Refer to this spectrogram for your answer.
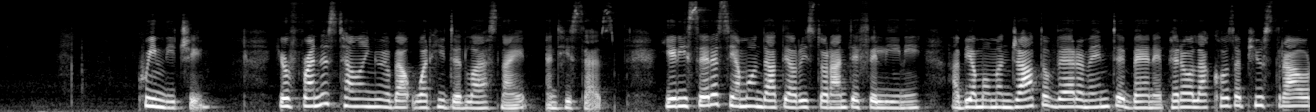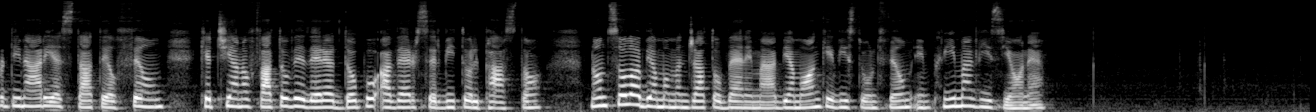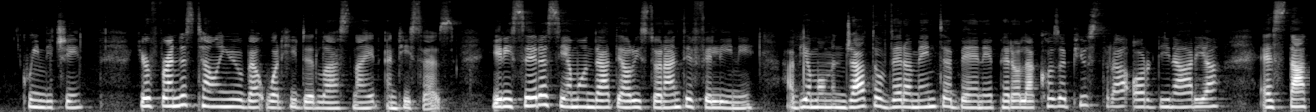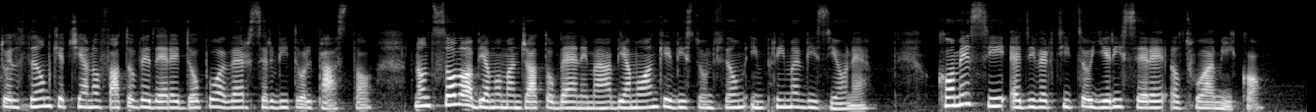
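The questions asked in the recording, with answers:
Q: Come si è divertito ieri sera il tuo amico?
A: Ha mangiato bene al ristorante e ha visto un film in prima visione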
